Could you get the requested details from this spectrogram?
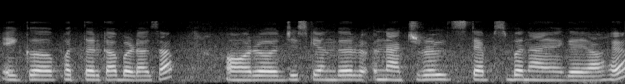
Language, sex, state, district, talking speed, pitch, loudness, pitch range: Hindi, female, Gujarat, Valsad, 125 wpm, 215 Hz, -14 LUFS, 205-220 Hz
